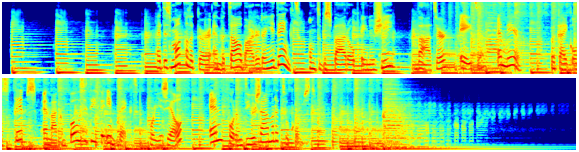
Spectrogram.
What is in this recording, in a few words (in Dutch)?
SERIEUS EN ZAKELIJK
